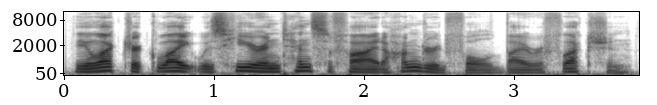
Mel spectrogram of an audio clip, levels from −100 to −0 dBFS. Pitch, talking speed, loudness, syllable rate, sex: 115 Hz, 155 wpm, -18 LUFS, 5.5 syllables/s, male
